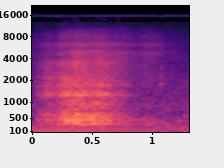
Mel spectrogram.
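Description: A person takes one deep breath, a single long airy rush of air that swells and then fades away.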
